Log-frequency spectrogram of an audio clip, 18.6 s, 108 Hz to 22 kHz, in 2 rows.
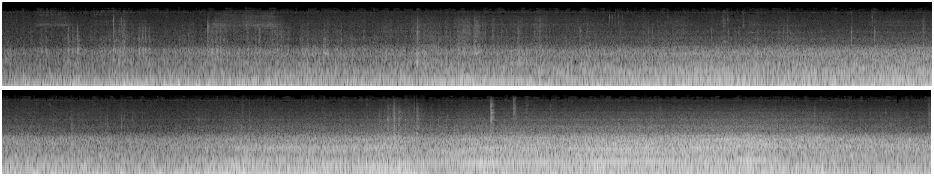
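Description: A 1999 GMC Suburban's 5.7-litre V8 and road noise heard from inside the cab as the truck accelerates from low speed up to highway speed. There is a steady low rumble, and the engine note rises in pitch during the second half as the truck picks up speed.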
